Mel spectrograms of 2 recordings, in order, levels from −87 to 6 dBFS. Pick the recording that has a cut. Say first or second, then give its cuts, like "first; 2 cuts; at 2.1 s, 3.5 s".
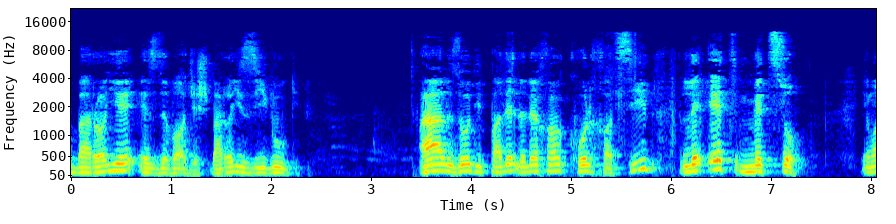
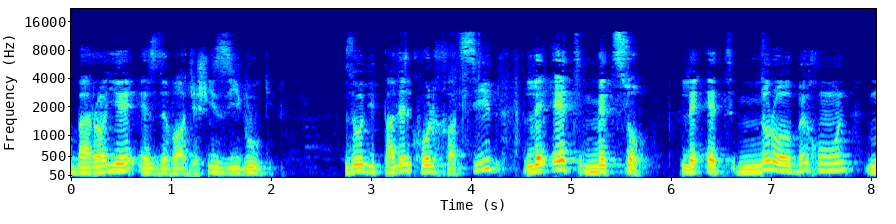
second; 5 cuts; at 1.4 s, 2.7 s, 3.4 s, 6.1 s, 6.9 s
